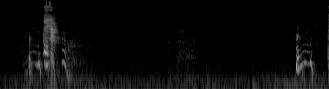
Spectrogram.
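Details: Tickly sneezes causing watering eyes: a sharp voiced sneeze with brief cry-like lead-in, a soft breath, then a second sneeze-like burst near the end; sneezing.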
